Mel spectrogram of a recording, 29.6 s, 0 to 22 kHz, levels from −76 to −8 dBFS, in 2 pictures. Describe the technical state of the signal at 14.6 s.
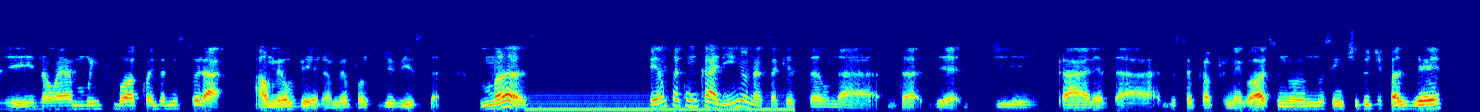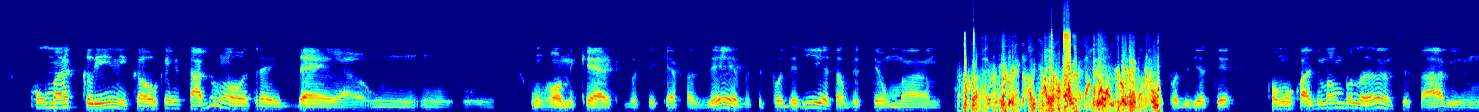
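At 14.6 s the speech is intact, with no fault present, carried through the AMR wideband (HD Voice) codec at 12.65 kbit/s.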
